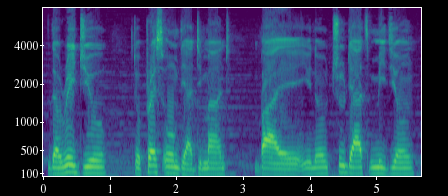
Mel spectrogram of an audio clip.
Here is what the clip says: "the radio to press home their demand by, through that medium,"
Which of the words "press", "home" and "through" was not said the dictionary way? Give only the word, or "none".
through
